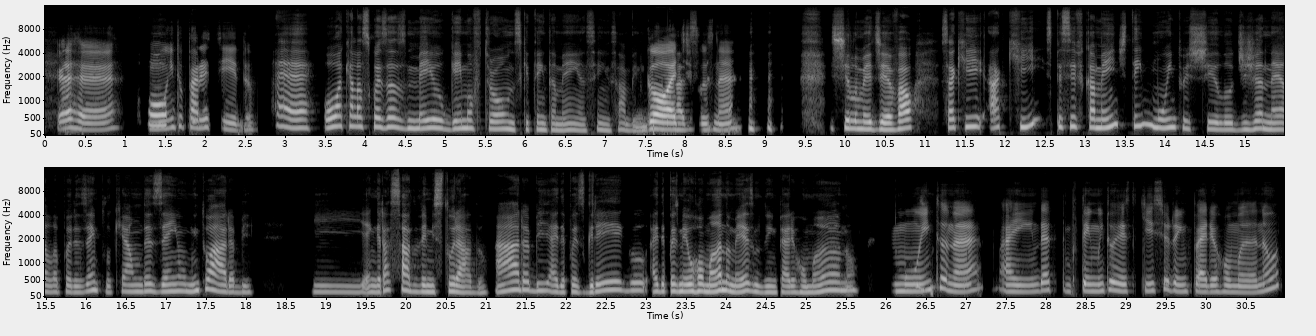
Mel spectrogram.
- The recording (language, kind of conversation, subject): Portuguese, podcast, Como a cidade onde você mora reflete a diversidade cultural?
- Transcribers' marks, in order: laugh; unintelligible speech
